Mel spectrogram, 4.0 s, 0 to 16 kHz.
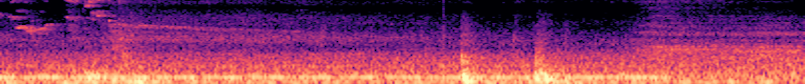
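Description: Cabin noise inside a Keikyu 1000-series electric train, with a steady low hum that stops a little after three seconds. Two short knocks come about half a second apart, after about two seconds.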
